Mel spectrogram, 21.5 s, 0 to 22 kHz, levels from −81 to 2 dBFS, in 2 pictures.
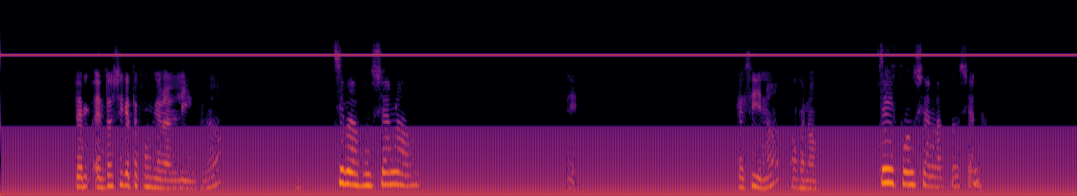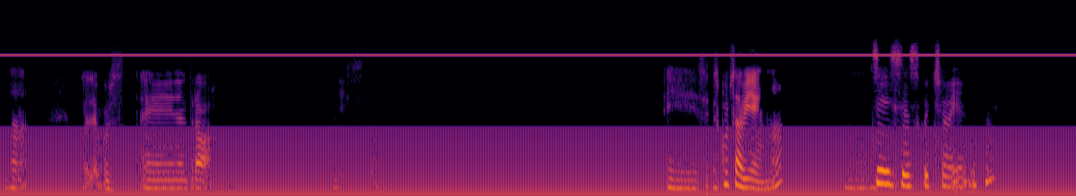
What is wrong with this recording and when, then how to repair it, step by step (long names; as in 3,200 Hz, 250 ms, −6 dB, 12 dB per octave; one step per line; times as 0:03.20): mains buzz 60 Hz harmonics 25 −37 dBFS
whistle 6,900 Hz −36 dBFS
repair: hum removal 60 Hz, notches 25
notch filter 6,900 Hz, Q 30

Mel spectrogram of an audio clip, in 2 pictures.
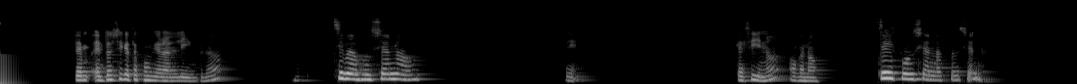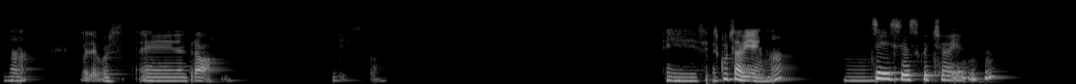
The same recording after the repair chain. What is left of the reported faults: none of them is left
